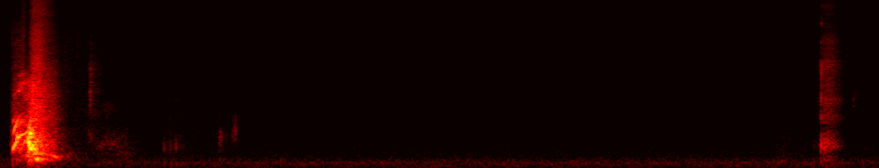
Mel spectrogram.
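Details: Late-night sneeze attack that came on suddenly, with the person trying to muffle the sneezes: one sharp, explosive sneeze, a long silence, then a faint short sound near the end.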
